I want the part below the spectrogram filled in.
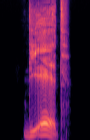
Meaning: diet
- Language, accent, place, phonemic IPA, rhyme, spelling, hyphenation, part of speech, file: German, Germany, Berlin, /diˈɛːt/, -ɛːt, Diät, Di‧ät, noun, De-Diät.ogg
